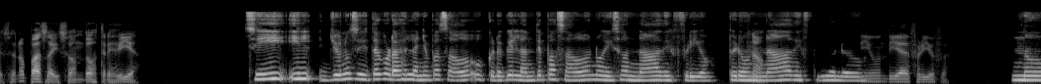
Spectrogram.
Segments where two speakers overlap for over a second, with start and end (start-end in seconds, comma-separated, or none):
none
